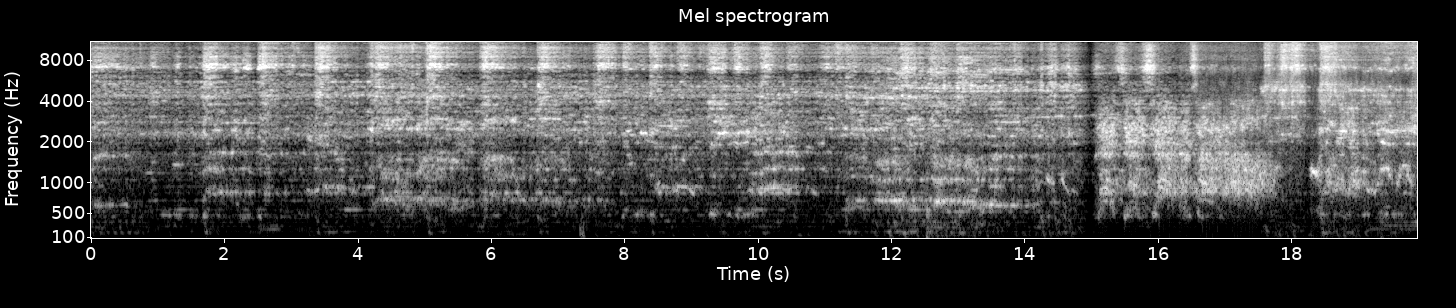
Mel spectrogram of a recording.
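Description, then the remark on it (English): A huge concert crowd roars loudly and continuously for the whole stretch, a dense wall of cheering and screaming that swells even stronger near the end, with no clear talking. “just listen to the crowd when they say this is …”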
